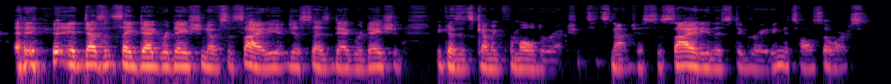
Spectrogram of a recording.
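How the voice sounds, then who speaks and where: With hardly any pauses, a man speaks in a somewhat breathy, medium-pitched voice with monotone, flat intonation. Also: fairly quick pace. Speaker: poetry podcast co-host. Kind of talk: casual discussion of poems. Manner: halting, many restarts.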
